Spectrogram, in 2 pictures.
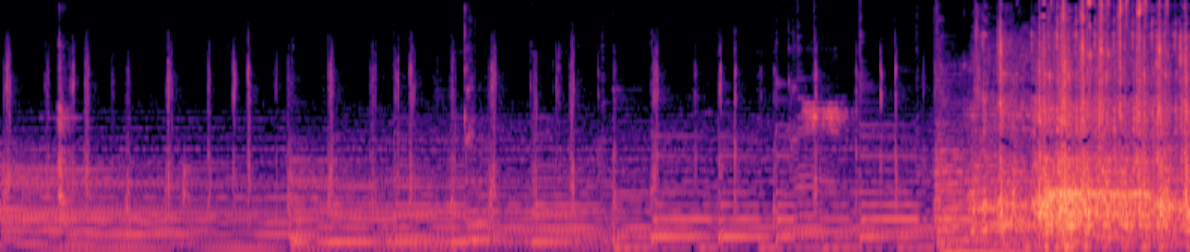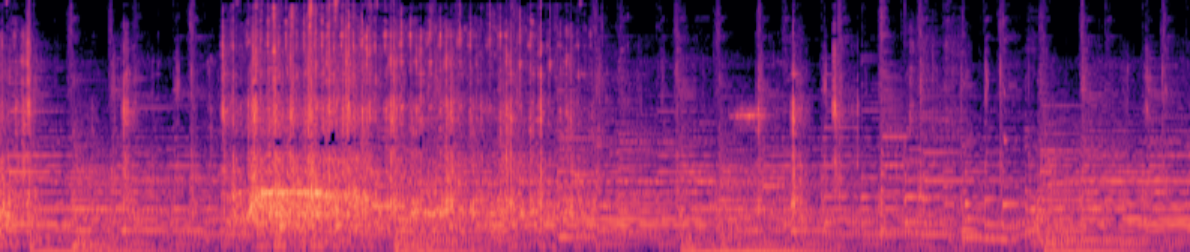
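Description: Home sewing machine stitching a boutique-style dupatta, running in several rapid whirring bursts that start and stop, fairly close, with quieter gaps of handling between runs and brief speech.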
